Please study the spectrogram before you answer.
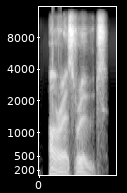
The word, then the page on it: orrisroot: British English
